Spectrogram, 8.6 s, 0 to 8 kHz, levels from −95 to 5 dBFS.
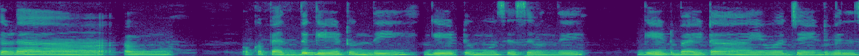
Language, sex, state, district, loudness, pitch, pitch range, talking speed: Telugu, female, Andhra Pradesh, Manyam, -18 LUFS, 215 Hz, 205-230 Hz, 105 wpm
